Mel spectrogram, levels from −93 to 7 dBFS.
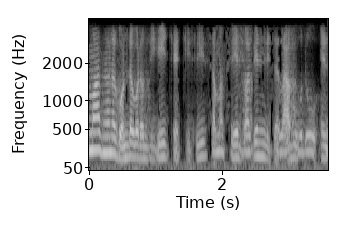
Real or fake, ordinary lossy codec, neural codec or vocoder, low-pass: fake; AAC, 16 kbps; autoencoder, 22.05 kHz, a latent of 192 numbers a frame, VITS, trained on many speakers; 3.6 kHz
